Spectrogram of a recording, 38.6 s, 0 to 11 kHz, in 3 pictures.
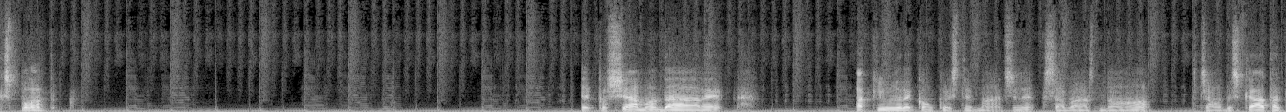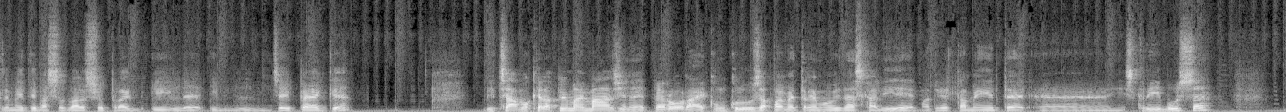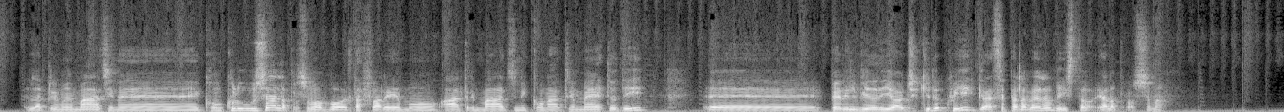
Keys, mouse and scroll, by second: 7.6 scroll down 2, 8.9 click, 11.9 click, 19.1 click, 21.7 scroll down 2.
